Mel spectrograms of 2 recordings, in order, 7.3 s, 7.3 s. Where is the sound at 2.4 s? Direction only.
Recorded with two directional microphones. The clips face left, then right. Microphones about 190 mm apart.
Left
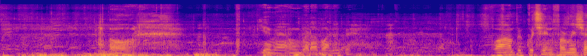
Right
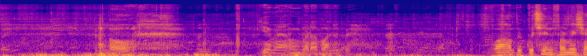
45° right (ahead or behind).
